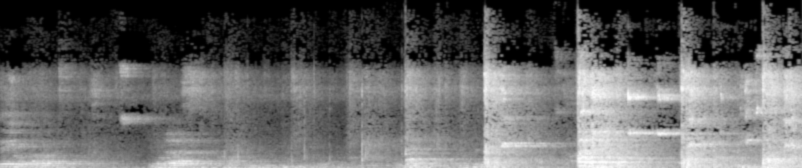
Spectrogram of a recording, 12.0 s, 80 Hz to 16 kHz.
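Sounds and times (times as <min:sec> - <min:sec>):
racket hitting shuttlecock: 0:05.4 - 0:12.0.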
